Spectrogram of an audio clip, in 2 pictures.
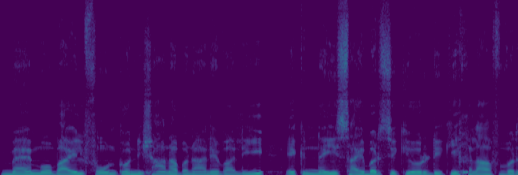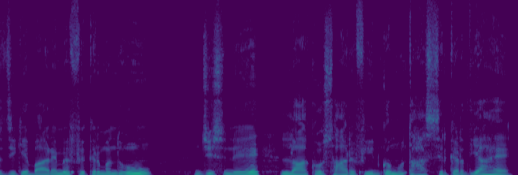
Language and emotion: Urdu, fearful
